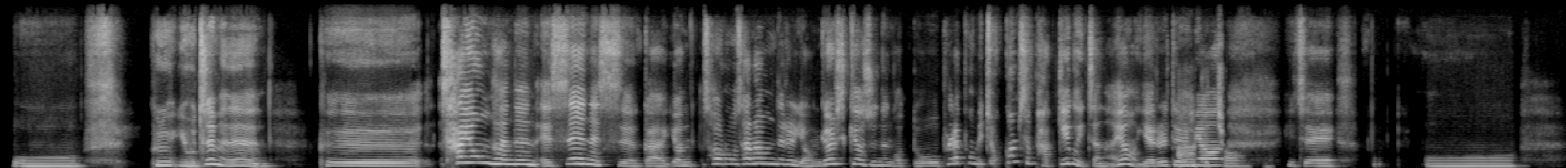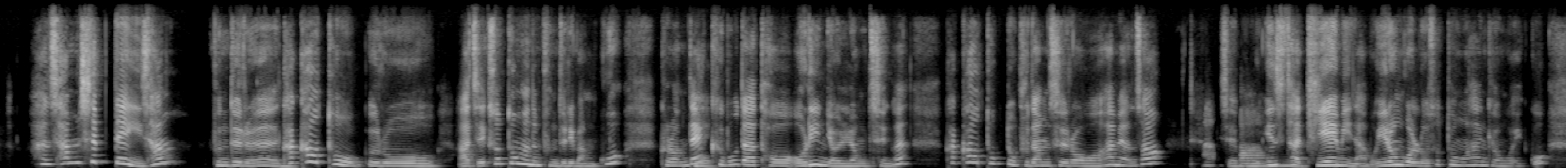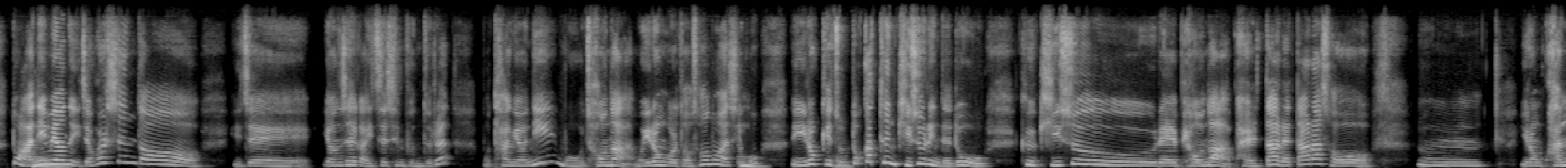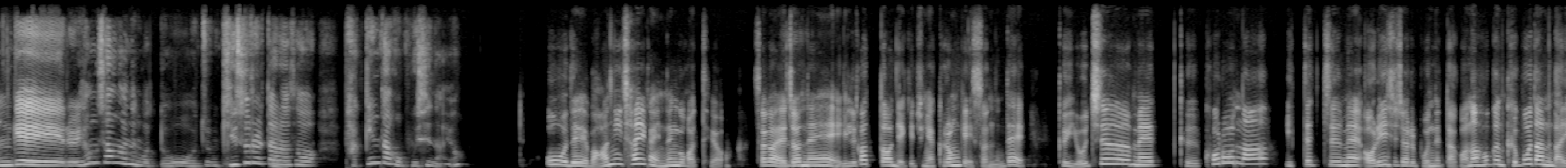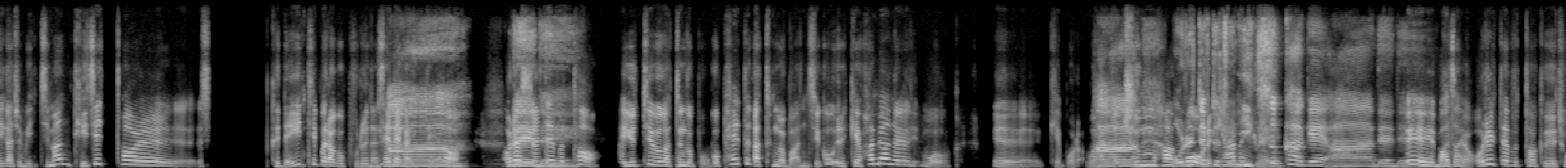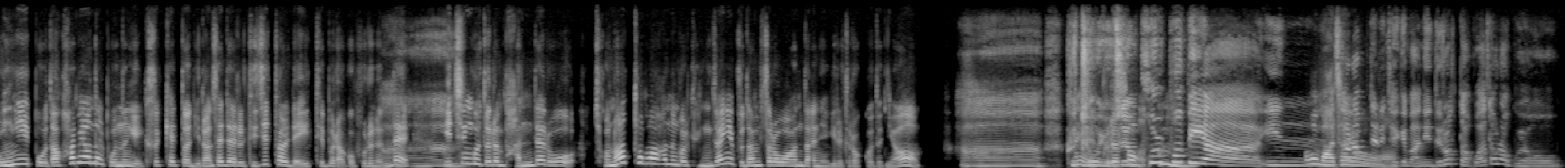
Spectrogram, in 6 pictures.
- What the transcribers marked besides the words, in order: tapping; inhale; in English: "네이티브"; in English: "디지털 네이티브"; in English: "call phobia인"
- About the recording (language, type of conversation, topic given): Korean, podcast, 기술의 발달로 인간관계가 어떻게 달라졌나요?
